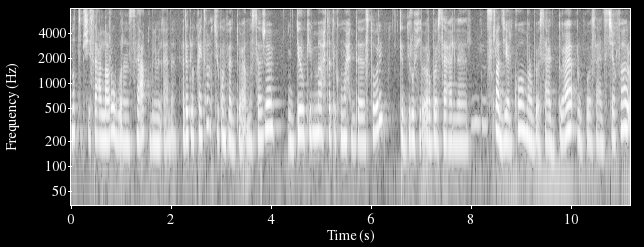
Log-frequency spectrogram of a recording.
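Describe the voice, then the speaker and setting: Fast-talking Moroccan woman vlogger. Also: on the high side, warm tone, breathy edge. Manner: chatty, advising viewers directly. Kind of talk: casual chat.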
